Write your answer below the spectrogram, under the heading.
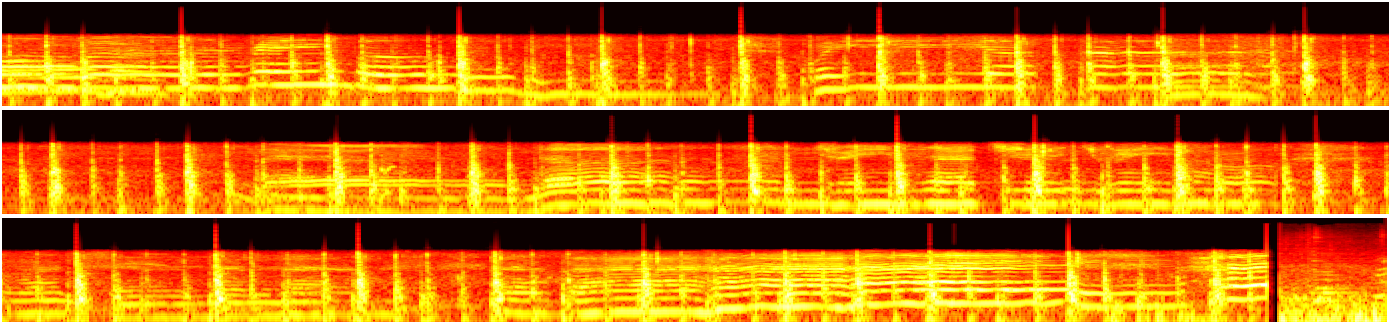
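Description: A man singing a melody with held notes over steady strummed chords on an acoustic guitar. The music cuts off suddenly just before the end.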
